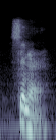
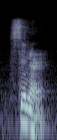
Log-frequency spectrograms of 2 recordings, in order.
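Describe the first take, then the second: The two takes are said the same way.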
